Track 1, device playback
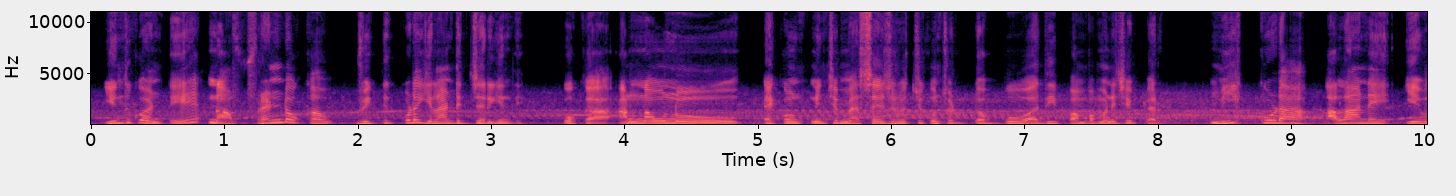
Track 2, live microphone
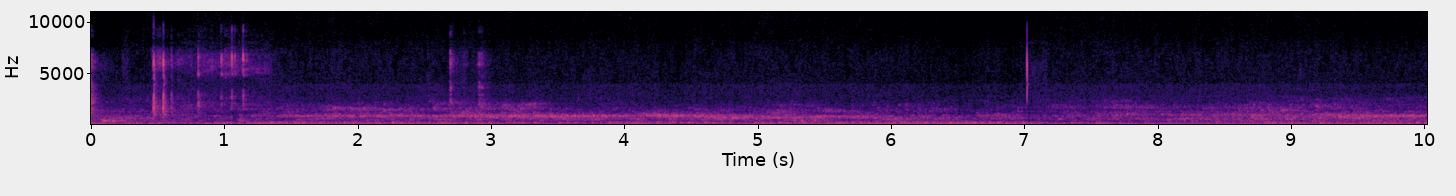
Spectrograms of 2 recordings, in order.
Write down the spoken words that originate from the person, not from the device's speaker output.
none

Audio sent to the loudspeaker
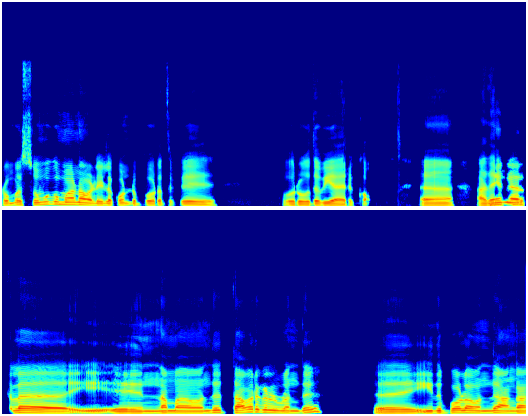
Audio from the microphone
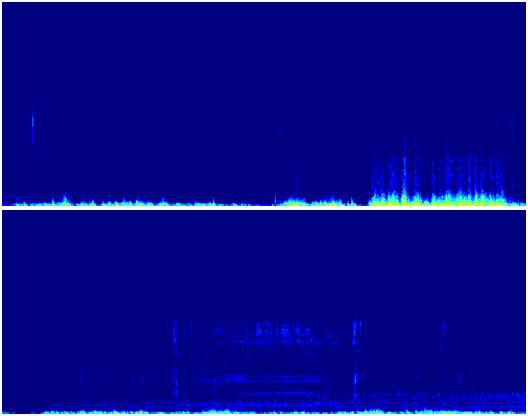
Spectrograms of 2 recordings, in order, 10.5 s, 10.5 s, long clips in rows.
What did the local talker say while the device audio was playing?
none

